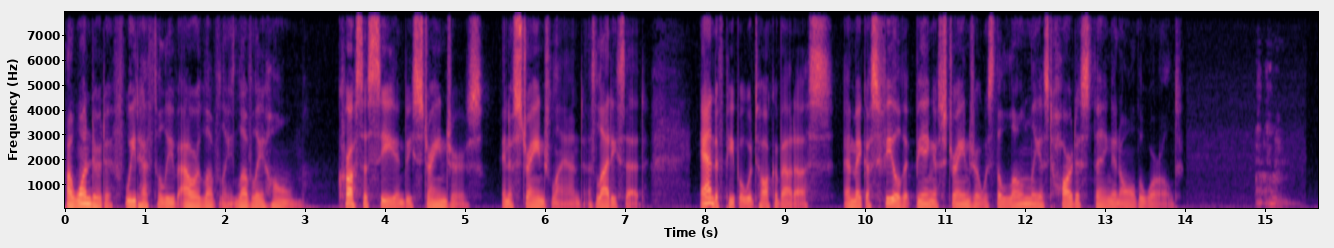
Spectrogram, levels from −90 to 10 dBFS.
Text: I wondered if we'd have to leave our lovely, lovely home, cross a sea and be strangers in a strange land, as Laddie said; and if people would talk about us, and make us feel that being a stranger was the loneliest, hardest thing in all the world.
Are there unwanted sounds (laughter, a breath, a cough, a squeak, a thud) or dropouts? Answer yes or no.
yes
